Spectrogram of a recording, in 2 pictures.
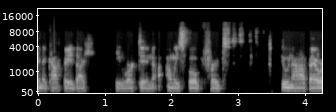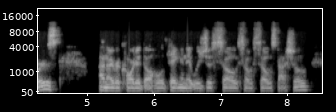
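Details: Stuttering (stammering) in an Irish adult man who has stammered as long as he can remember; his own speech features prolongations, repetitions and blocks; genuine, unconcealed stammering in conversational speech.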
